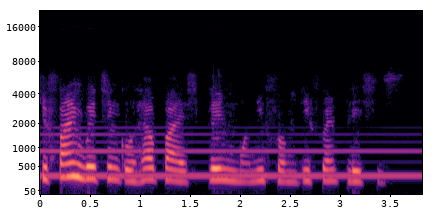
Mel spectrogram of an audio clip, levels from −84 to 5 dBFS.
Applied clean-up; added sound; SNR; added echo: none; Wind instrument, woodwind instrument; 14 dB; none.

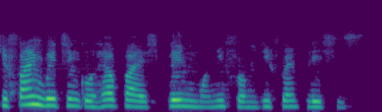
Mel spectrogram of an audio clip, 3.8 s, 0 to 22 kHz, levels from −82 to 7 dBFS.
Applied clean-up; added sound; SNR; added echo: classical method Wiener filter.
